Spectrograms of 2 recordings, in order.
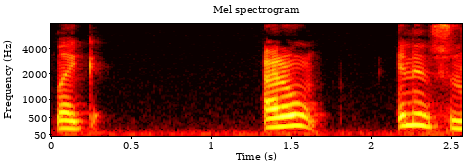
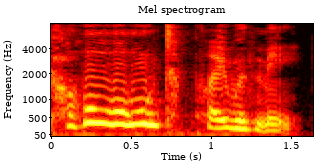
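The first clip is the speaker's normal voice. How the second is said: higher, slow, drawn-out warning; slow, emphatic indignation; angry warning; 6 semitones higher, 5 dB louder, slower than usual. Real, not acted. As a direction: stretch out "don't" as a threat. Warning the absent friend.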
